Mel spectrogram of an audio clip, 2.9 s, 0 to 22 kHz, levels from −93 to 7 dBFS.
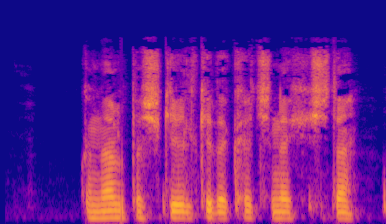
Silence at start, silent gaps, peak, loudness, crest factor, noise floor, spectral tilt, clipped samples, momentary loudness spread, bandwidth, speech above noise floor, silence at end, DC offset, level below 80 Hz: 0.6 s; none; 0 dBFS; -16 LUFS; 18 dB; -66 dBFS; -4 dB/octave; under 0.1%; 5 LU; 9.6 kHz; 50 dB; 0.25 s; under 0.1%; -56 dBFS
